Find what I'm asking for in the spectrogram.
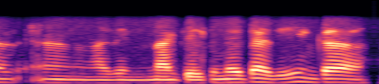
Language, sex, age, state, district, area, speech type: Telugu, male, 60+, Andhra Pradesh, East Godavari, rural, conversation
